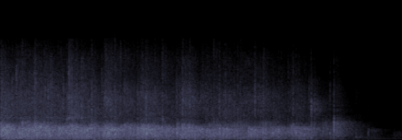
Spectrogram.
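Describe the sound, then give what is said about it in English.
Audience applause welcomes a speaker back to a meditation program. The clapping is dense and steady, holds for about three seconds, then fades away quickly. “Please give her a warm welcome back, Tracy Cochran.”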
